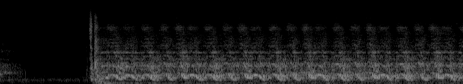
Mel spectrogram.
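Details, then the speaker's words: 1996 Fiat Cinquecento Sporting, 26,000 miles, abandoned 7 years, on a new battery: starter cranks strongly at about three turns a second but it never fires; no fuel delivery, with about half a tank of suspected bad fuel. "That's no fuel. It says we've got just under half a tank. So that's probably half a tank of bad fuel."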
